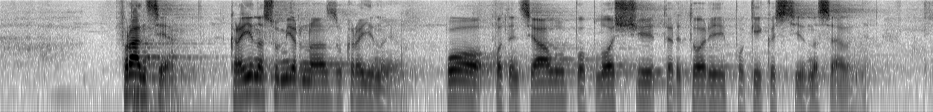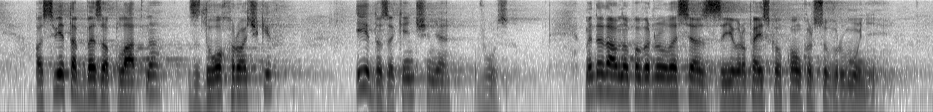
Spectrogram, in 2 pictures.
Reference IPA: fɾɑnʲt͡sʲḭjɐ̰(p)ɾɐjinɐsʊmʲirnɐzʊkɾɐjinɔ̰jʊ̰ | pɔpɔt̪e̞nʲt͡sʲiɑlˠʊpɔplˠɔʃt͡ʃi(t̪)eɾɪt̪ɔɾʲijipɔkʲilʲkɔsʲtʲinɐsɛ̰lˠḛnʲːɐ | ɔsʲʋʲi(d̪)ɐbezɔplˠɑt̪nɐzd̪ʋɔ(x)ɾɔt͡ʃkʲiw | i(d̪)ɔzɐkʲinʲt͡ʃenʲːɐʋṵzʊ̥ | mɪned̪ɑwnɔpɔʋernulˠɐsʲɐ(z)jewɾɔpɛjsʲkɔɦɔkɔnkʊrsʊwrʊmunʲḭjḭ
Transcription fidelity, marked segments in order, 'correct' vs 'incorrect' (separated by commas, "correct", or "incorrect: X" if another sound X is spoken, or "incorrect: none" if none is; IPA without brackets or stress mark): incorrect: k, correct, incorrect: t̪, correct, correct, correct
